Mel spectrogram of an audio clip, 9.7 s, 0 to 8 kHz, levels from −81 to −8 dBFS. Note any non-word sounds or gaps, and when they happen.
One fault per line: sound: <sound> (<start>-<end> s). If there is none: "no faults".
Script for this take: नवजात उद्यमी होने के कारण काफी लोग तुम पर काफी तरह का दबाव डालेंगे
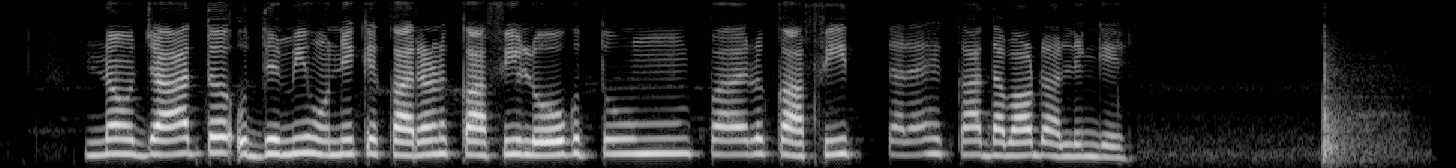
sound: thud (8.8-9.4 s)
